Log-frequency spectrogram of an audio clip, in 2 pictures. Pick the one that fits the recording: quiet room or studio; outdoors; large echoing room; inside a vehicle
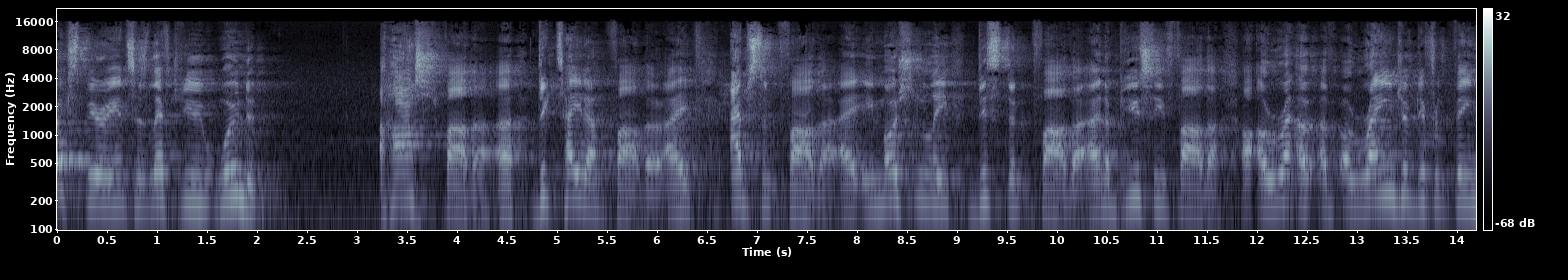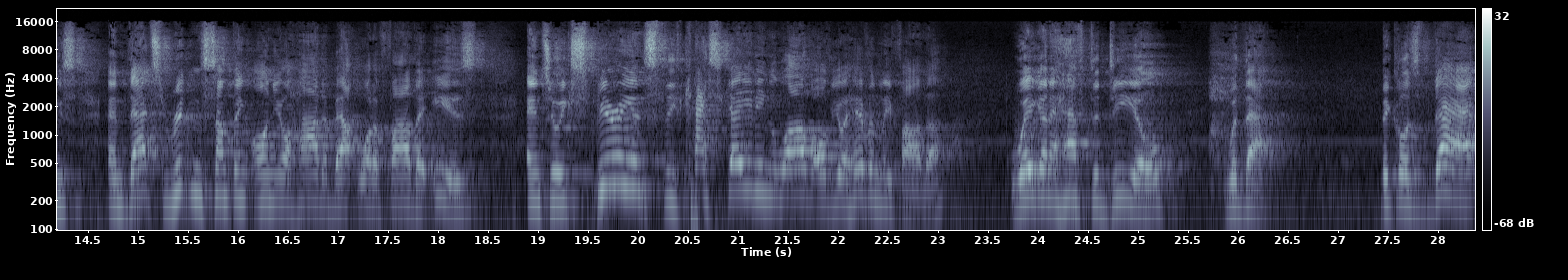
large echoing room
